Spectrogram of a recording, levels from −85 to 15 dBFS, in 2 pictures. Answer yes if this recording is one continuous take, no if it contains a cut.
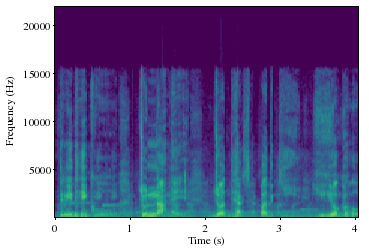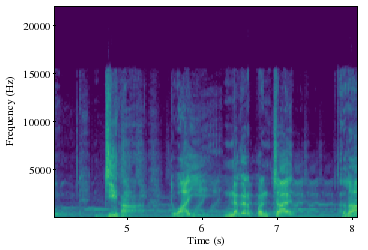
yes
